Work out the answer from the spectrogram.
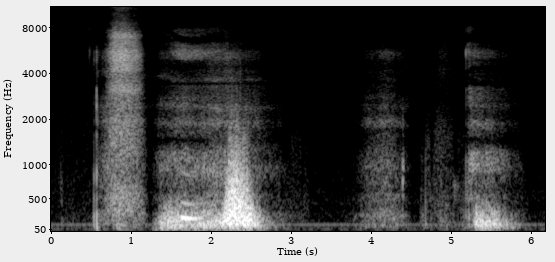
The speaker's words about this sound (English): I breathe softly in your ear and sigh contentedly.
